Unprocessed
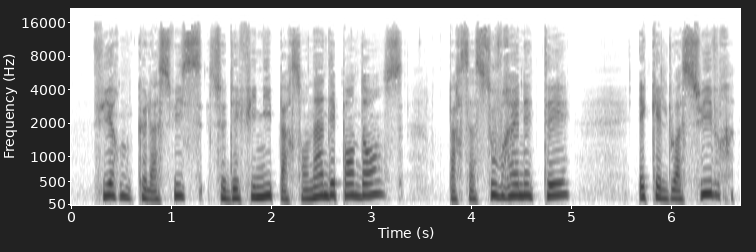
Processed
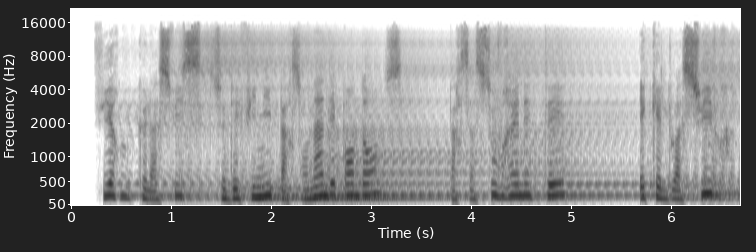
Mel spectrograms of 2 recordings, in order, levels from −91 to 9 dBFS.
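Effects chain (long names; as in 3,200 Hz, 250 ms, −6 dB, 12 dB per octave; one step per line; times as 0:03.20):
echo that builds up and dies away 91 ms, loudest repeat 5, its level −16.5 dB
multiband upward and downward expander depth 70%
level +2.5 dB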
